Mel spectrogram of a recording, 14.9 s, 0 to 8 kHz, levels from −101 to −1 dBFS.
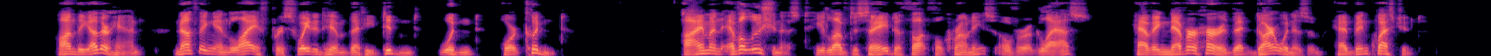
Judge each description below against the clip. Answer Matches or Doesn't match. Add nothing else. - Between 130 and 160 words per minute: Matches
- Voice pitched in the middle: Doesn't match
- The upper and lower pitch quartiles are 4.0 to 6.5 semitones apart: Matches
